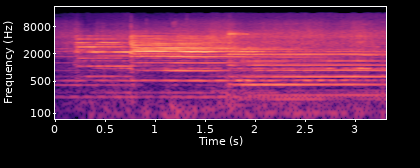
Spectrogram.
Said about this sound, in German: Wenn es in Zürich Mittag ist, hört man 12 dumpfe Schläge vom St. Peterturm und das Knurren von 500.000 hungrigen Mägen.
